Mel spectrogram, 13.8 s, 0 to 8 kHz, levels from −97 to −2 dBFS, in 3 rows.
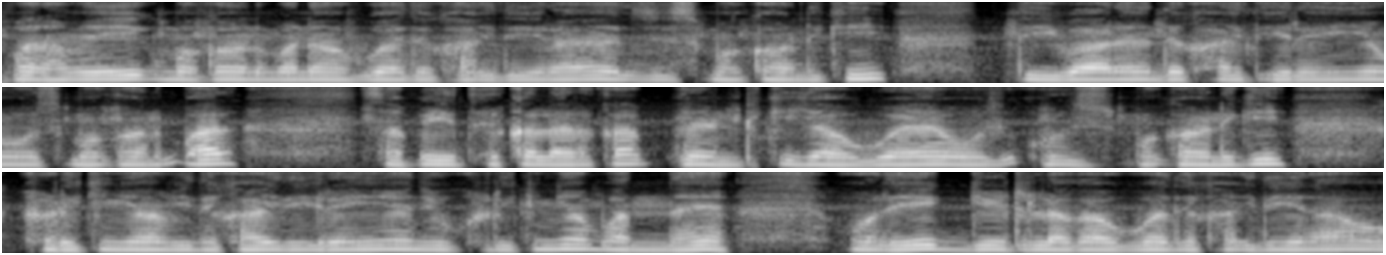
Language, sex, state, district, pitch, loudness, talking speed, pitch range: Hindi, male, Chhattisgarh, Bilaspur, 150 Hz, -23 LUFS, 230 wpm, 145-155 Hz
